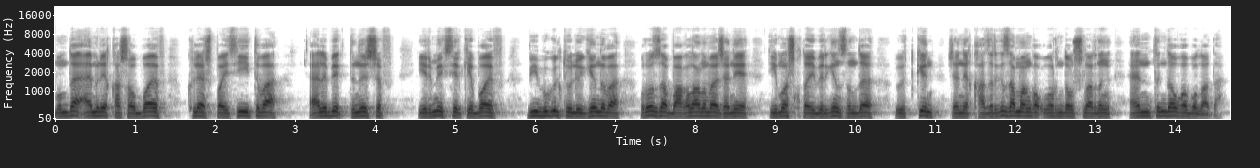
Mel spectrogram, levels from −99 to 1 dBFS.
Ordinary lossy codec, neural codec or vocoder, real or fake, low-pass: AAC, 64 kbps; none; real; 9.9 kHz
